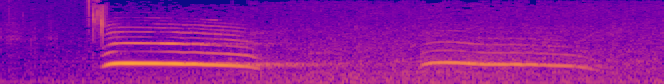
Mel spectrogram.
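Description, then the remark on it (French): Two drawn-out, wavering hoots from a tawny owl, the first loud, the second a little softer after a short pause, against a quiet background with no voices. “Alors on va écouter une petite chouette.”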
